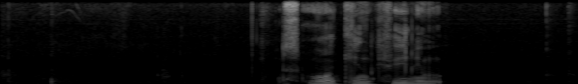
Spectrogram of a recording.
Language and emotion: Russian, neutral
